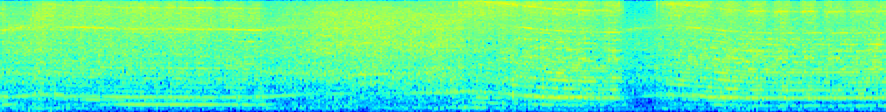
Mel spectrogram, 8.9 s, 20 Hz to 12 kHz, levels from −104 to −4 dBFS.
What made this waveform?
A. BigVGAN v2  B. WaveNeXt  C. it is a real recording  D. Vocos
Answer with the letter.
C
